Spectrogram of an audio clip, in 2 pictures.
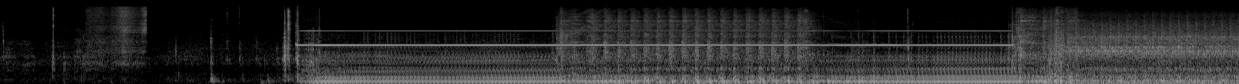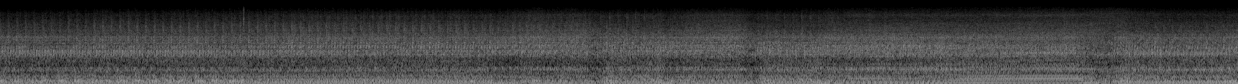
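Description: A Kubota diesel engine swapped into a Geo Metro with a turbo fitted, cranking briefly after some handling noise, then catching and settling into a loud, steady, rough diesel idle that runs on without speech.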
